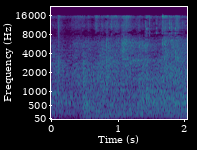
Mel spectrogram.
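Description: Flashcards being handled and swapped, a soft rustle with a couple of faint taps.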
